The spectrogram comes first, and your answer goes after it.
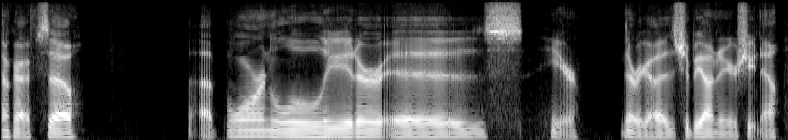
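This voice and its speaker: A man's voice: sits low, fairly even intonation, slow, pushed and bright, smooth, no echo, dull audio. A man talking casually and informally, with some swearing, as game master of a tabletop roleplaying game.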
